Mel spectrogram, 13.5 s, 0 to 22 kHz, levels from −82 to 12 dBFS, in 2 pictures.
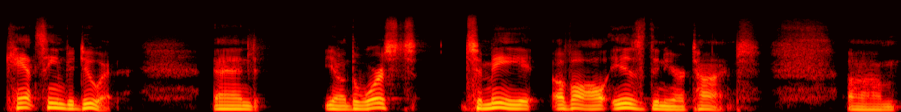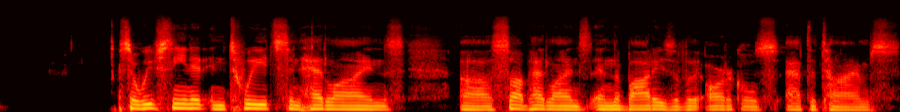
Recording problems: none

